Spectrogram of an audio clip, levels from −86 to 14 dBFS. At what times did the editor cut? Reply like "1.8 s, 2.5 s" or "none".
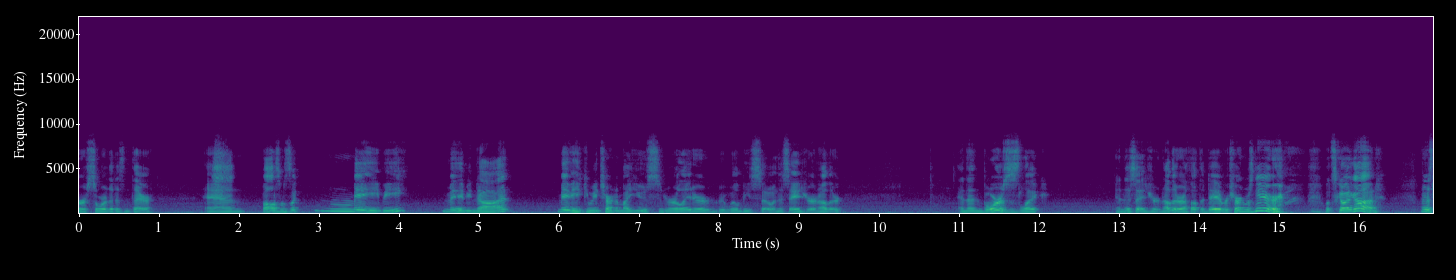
none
